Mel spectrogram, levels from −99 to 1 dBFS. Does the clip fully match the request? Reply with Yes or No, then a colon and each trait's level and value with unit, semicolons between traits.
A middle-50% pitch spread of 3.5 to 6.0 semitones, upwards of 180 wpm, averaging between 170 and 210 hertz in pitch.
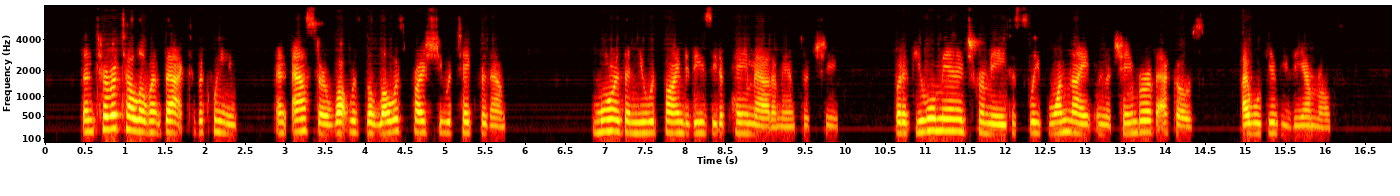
No: average, 3.0 semitones; average, 195 wpm; high, 190 Hz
